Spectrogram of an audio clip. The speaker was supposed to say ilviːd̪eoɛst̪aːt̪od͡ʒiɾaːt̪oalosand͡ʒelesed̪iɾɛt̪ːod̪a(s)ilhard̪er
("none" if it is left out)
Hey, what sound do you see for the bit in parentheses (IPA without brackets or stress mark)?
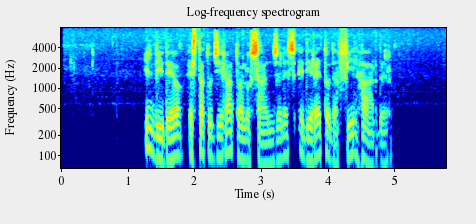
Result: f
